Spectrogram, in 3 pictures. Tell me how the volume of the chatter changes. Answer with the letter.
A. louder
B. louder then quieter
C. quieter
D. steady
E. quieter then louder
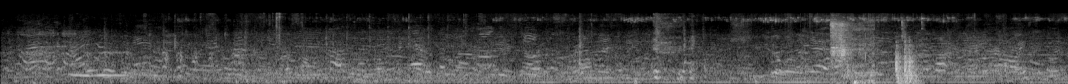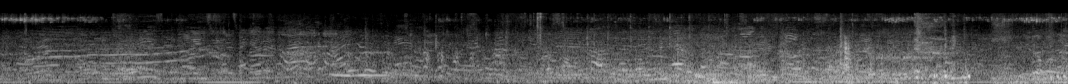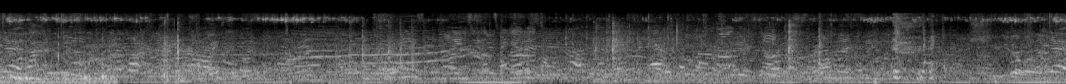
D.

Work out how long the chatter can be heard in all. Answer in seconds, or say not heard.
32 s.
